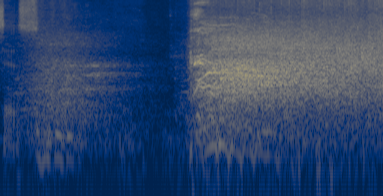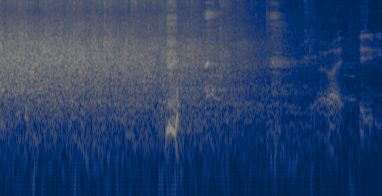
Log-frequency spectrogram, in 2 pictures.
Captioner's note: laughter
